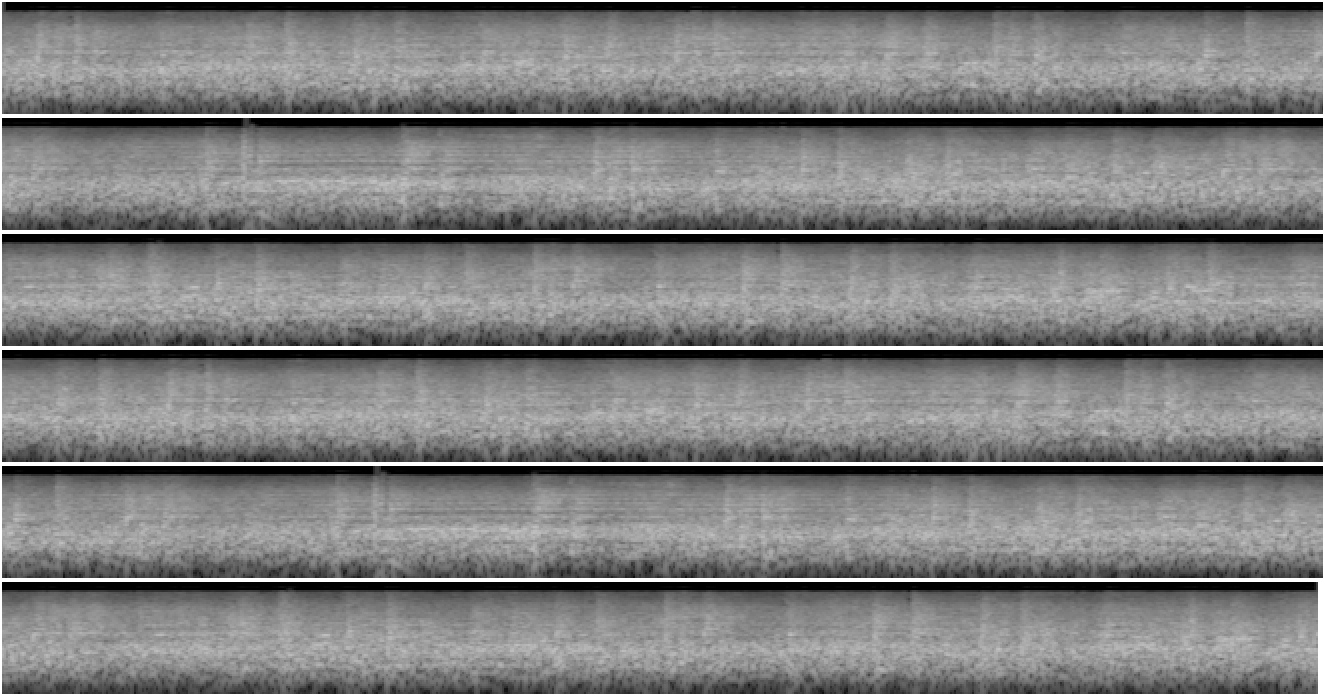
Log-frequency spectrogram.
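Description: Steady running noise of a Kyiv metro train, heard from inside the car: wheels on rails, with faint irregular clicks.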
